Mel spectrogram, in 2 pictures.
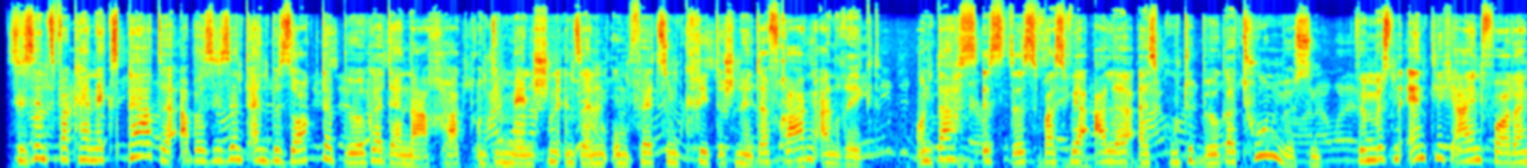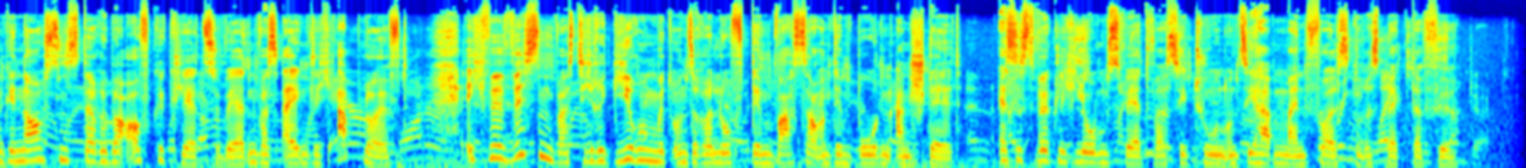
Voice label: Voice Over; What are we spraying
